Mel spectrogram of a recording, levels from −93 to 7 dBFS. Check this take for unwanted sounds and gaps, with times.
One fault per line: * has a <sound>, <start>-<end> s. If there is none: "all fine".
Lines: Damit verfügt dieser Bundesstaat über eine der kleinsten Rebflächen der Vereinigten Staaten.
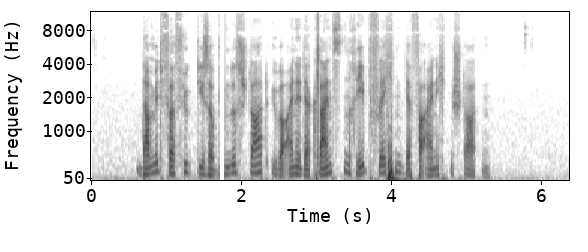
* has a dropout, 1.7-1.8 s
